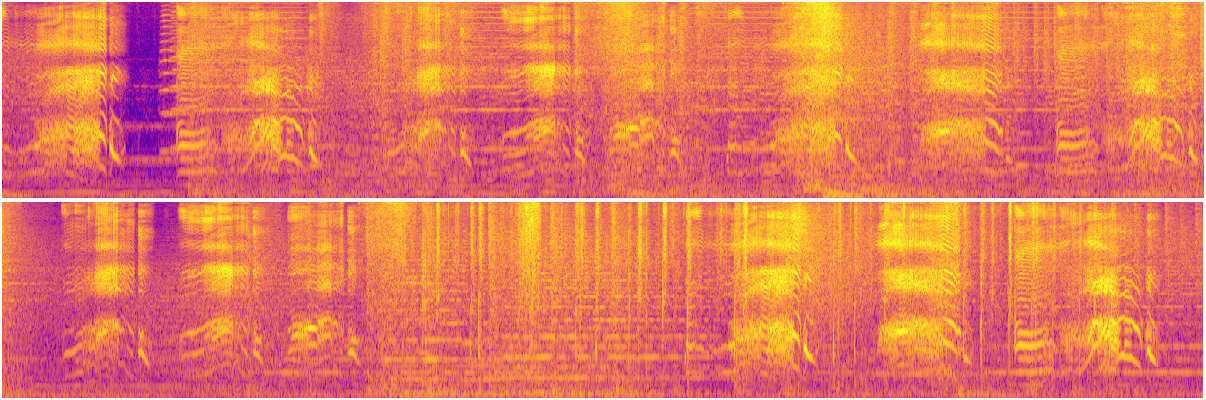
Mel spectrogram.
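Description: An infant cries loudly in repeated wailing bursts with short gasps between them, continuing throughout a dramatic TV serial scene.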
